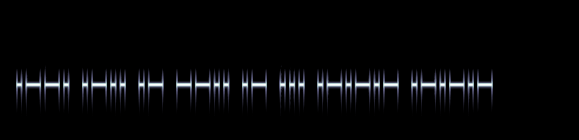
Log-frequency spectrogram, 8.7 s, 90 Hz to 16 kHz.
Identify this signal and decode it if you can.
Morse code, heard as a keyed tone, about 17 wpm, 700 Hz. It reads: PLAZAS..
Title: Pangram Challenge v2 - 17wpm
